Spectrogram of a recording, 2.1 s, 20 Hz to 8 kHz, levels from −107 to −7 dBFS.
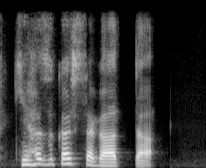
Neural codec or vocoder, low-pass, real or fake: codec, 16 kHz, 6 kbps, DAC; 7.2 kHz; fake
